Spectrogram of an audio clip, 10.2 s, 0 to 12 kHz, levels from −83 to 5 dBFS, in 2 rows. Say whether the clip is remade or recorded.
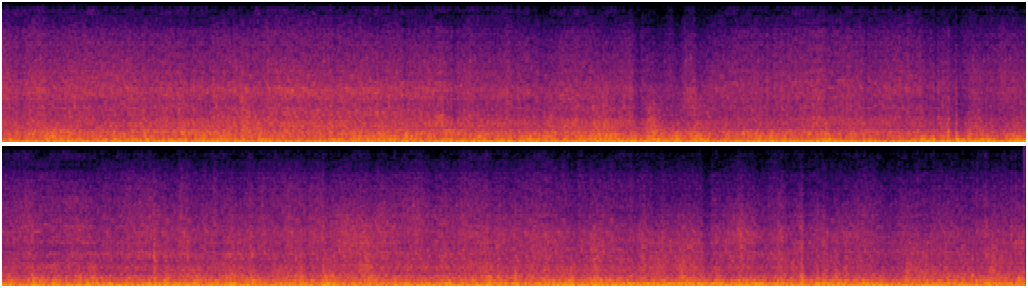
remade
